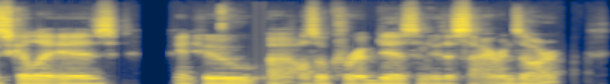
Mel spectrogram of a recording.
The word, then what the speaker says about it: Charybdis: at it, you're like, wait, how do I pronounce this? So Charybdis.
